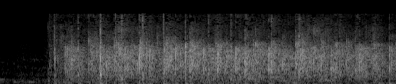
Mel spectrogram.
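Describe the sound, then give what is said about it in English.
An audience bursts into steady applause for a guest speaker after a brief quiet start, a dense, even wash of many hands clapping that holds at a moderate level to the end. “Skal vi lige give ham en hånd?”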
